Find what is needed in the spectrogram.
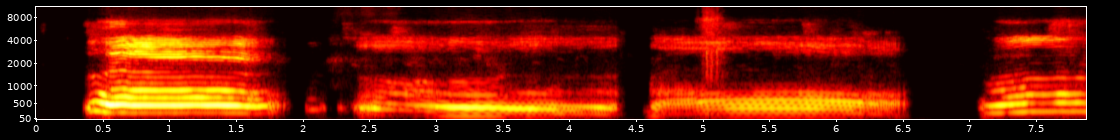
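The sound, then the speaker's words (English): A voice imitates a stomach groaning after eating five cubes of frozen spinach, with four long, drawn-out moaning wails, each sliding slowly downward in pitch, loud and tonal like whale song, separated by short pauses. “Someone's like, "Is that whale song? What the fuck is that?"”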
